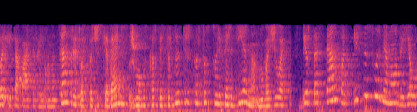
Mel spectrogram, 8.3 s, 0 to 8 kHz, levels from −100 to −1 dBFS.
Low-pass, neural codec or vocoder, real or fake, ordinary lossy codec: 7.2 kHz; none; real; AAC, 16 kbps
